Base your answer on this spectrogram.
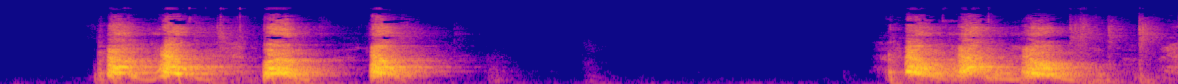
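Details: Four rapid dog barks in a burst, a silent pause of over two seconds, then another quick run of three barks, all harsh and loud indoors.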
